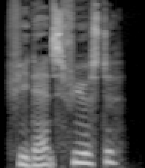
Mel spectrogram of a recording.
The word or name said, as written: finansfyrste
